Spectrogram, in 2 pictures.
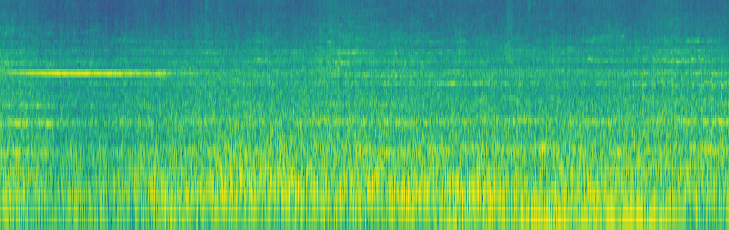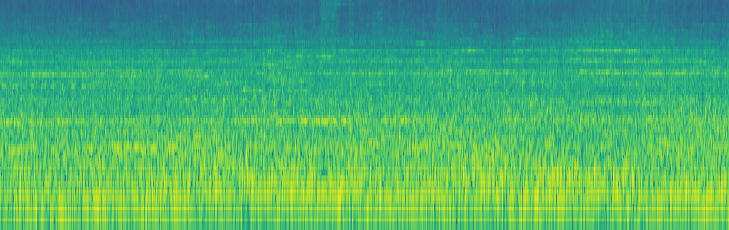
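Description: Freight train of empty bare-table intermodal flatcars rolling past: a steady rumble of steel wheels on rail with clickety-clack and faint whistling squeal tones from the wheels. About a second in, a high wheel squeal holds for about two seconds.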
